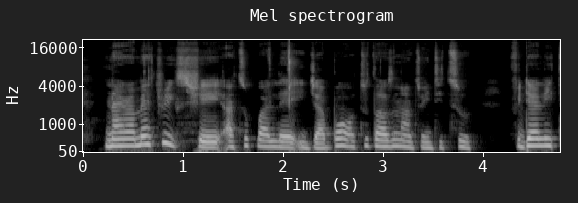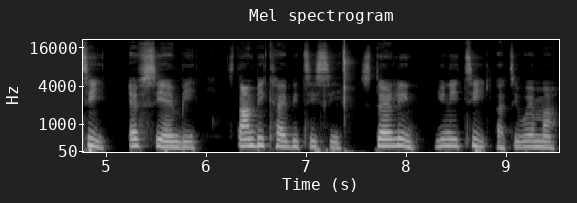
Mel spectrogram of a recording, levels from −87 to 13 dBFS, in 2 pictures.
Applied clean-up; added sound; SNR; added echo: classical method log-MMSE.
